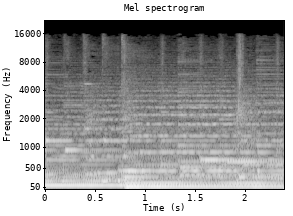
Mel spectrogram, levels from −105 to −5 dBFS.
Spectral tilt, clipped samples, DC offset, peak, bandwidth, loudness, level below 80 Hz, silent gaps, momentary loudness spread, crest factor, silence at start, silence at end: -7 dB/octave; under 0.1%; under 0.1%; -4 dBFS; 15 kHz; -17 LUFS; -20 dBFS; none; 3 LU; 12 dB; 0 s; 0 s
